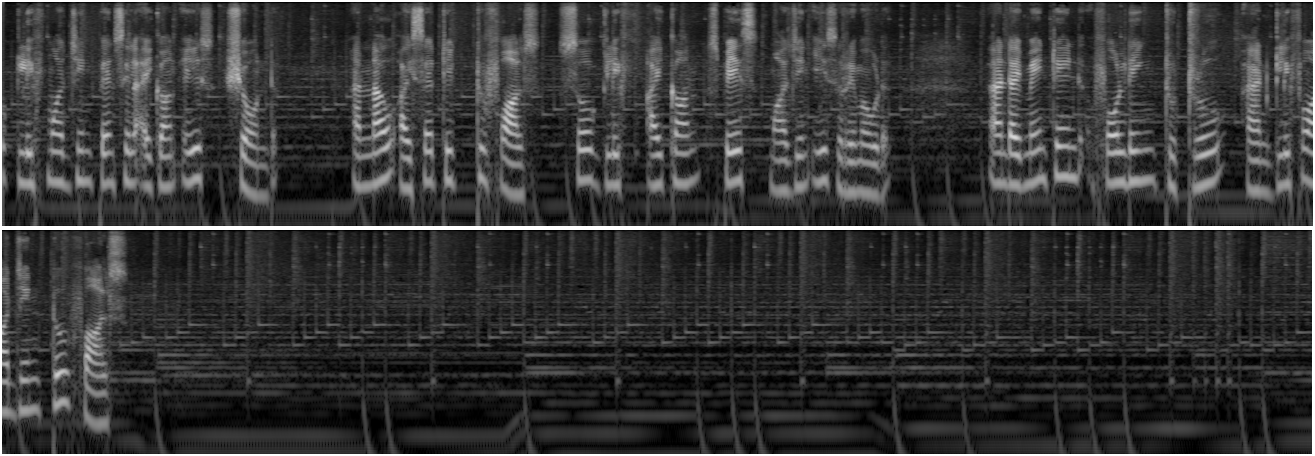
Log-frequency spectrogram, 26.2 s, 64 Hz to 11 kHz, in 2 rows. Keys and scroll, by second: 6.1 ctrl+space, 7.3 Return, 8.0 ctrl+s, 22.5 Up, 22.7 Left, 24.2 Down, 24.6 Left, 25.1 shift+End, 25.4 Delete.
